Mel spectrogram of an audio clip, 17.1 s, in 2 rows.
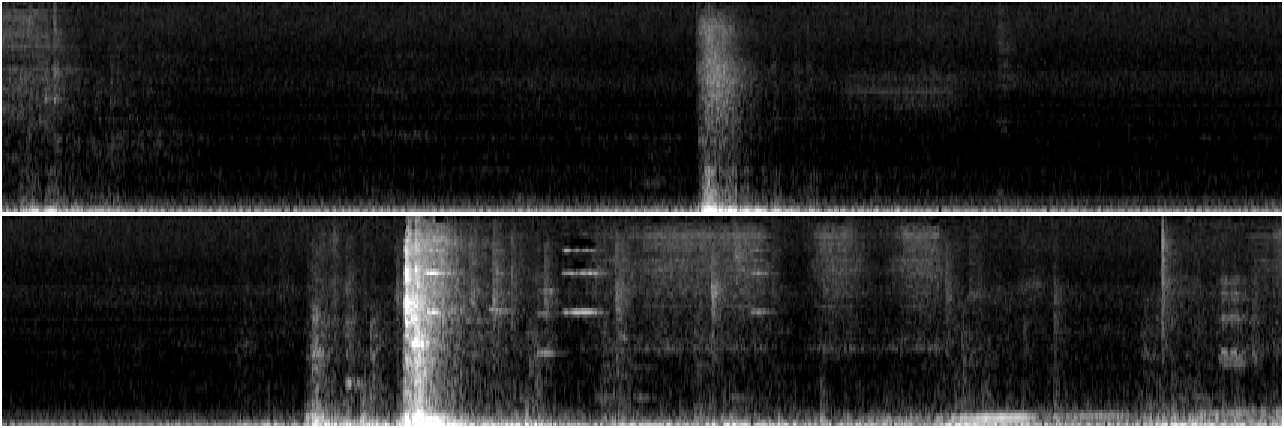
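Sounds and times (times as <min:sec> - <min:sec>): train doors sliding shut: 0:04.6 - 0:05.5, 0:10.7 - 0:17.0.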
